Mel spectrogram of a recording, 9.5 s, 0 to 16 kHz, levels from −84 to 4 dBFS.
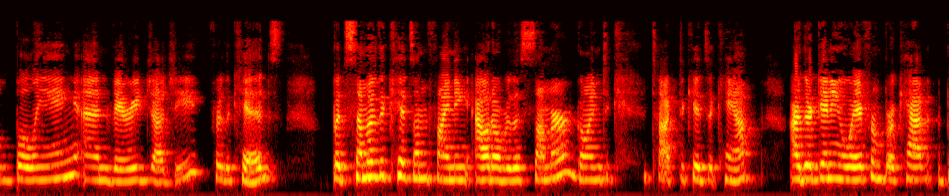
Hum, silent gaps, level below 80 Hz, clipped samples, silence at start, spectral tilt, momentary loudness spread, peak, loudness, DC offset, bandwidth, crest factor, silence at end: none; none; -72 dBFS; under 0.1%; 0 s; -3.5 dB/octave; 11 LU; -4 dBFS; -22 LUFS; under 0.1%; 11.5 kHz; 20 dB; 0.05 s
